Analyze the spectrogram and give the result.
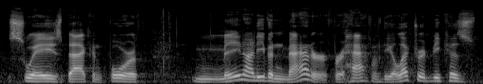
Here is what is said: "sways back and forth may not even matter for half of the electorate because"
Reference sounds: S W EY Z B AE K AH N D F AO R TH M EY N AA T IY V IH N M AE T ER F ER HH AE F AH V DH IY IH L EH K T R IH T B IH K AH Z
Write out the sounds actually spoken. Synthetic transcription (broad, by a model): S W EY Z B AE K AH N F AO R TH M EY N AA T IY V IH N M AE T ER F ER HH AE F AH V DH IY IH L EH K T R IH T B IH K AH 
